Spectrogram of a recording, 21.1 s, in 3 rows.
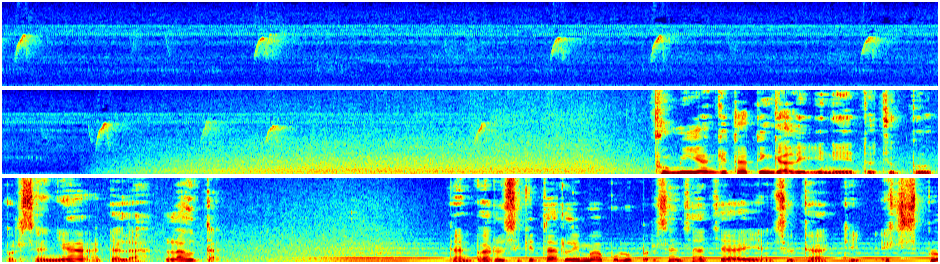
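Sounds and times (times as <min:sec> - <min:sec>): steady rushing noise: 0:15.6 - 0:16.9
faint steady high tone: 0:16.1 - 0:21.0.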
